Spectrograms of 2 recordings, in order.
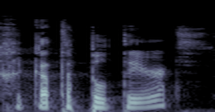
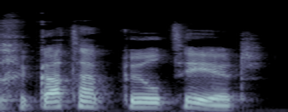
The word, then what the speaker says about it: gecatapulteerd: Is het niet gecatapulteerd? – Zei ik het? ik zeg gekatapuleerd, zeker. Oh, gecatapulteerd. Katapult. Katapulteren.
